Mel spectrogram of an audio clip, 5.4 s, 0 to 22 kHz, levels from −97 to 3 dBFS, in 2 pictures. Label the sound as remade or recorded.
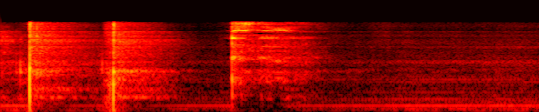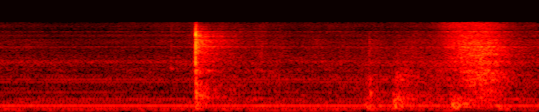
remade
